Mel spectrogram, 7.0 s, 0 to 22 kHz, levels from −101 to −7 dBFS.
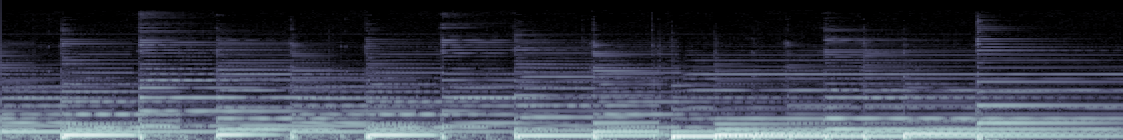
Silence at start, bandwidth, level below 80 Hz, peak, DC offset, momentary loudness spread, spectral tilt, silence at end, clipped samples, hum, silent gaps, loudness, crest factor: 0 s; 7 kHz; -44 dBFS; -8 dBFS; under 0.1%; 12 LU; -10 dB/octave; 0 s; under 0.1%; none; none; -25 LUFS; 16 dB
